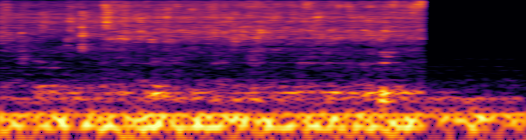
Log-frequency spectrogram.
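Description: Cold water runs steadily from a sink tap for a splash after shaving, a close, even hiss that stops abruptly near the end, leaving quiet.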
